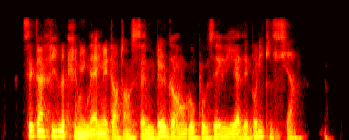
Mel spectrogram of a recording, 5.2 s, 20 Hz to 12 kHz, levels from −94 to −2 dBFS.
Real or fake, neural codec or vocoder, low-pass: fake; codec, 16 kHz, 1 kbps, FreqCodec, larger model; 7.2 kHz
